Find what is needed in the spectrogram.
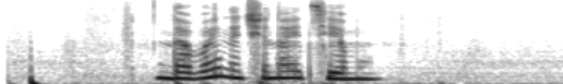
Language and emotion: Russian, neutral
